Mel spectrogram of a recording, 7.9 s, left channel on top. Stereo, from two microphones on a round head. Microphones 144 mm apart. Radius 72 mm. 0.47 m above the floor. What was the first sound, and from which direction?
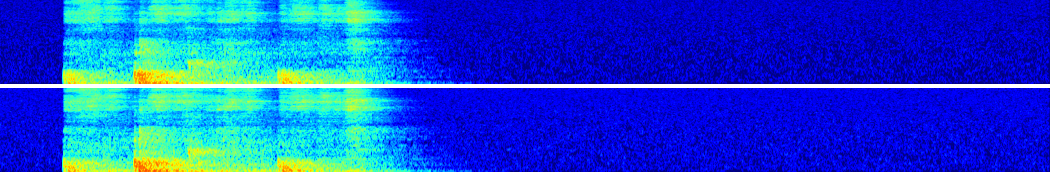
Writing, 5° right (ahead or behind).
